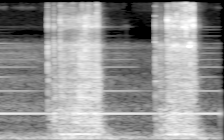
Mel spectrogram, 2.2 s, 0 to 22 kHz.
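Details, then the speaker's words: 2000 Ford van, aftermarket universal power window conversion kit, key on, switch pressed: two short bursts of whirring buzz with no load change or thunk; motor spins freely, plastic gear suspected stripped. "Alright, so I'm going to turn the key on. And what I'm going to do is, let's see what it does. It sounds like it's stripped."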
